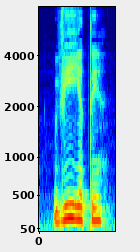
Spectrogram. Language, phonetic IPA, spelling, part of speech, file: Ukrainian, [ˈʋʲijɐte], віяти, verb, Uk-віяти.ogg
- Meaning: 1. to blow gently 2. to wave, to flutter 3. to winnow (grain)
